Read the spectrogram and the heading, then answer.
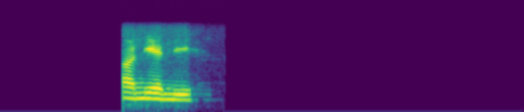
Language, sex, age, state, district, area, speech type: Dogri, male, 30-45, Jammu and Kashmir, Samba, rural, conversation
